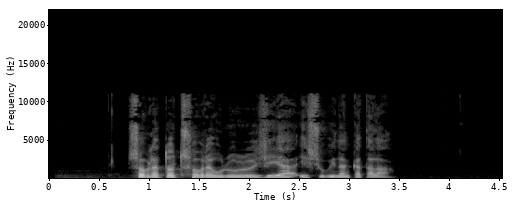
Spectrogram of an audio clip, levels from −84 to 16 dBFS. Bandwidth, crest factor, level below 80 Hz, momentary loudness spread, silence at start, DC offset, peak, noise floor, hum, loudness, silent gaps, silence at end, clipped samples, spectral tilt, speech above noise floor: 11.5 kHz; 22 dB; -62 dBFS; 10 LU; 0.8 s; under 0.1%; 0 dBFS; -79 dBFS; none; -22 LUFS; none; 1.15 s; under 0.1%; -6 dB/octave; 59 dB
